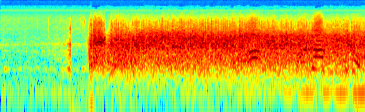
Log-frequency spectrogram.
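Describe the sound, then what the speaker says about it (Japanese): A sudden loud explosion at a cartoon race hits after a brief quiet moment, then a sustained roaring blast and rumble fills the scene. "あっ、爆発事故、事故です。"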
